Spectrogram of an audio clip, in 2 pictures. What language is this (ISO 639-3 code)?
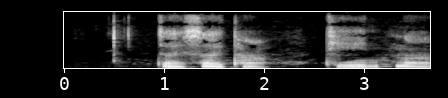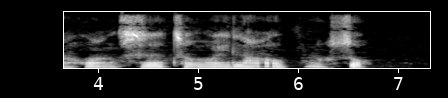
zho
